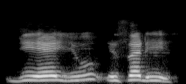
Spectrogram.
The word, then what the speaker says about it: gauze: Like a gauze, G-A-U-Z-E. G-O-G-A-U-Z-E. Pronounced as gauze.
